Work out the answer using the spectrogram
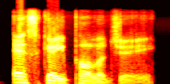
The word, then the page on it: escapology: British English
